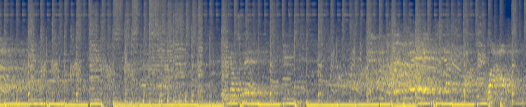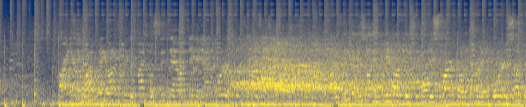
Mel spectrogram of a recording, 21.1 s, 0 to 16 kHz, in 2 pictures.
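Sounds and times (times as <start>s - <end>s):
music with held bass notes: 0.0s - 9.8s, 11.6s - 21.0s
voices in music: 0.0s - 21.0s.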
